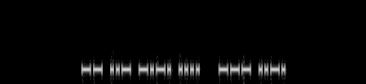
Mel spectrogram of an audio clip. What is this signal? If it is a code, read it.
Morse code, heard as a keyed tone, about 42 wpm, 700 Hz. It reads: MUCH OF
